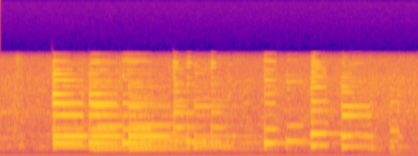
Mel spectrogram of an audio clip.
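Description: Acoustic guitar music: plucked and strummed chords starting about a second in, each starting sharply and fading.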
